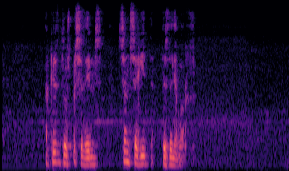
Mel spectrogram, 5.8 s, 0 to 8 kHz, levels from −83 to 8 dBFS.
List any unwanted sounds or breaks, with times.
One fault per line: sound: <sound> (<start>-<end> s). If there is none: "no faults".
no faults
